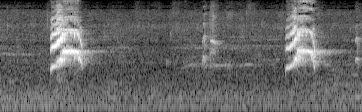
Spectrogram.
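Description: A cockatiel gives two loud, harsh screeching calls about two seconds apart, with a fainter chirp between them over a low background hum.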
